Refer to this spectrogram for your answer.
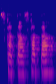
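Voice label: "scatter scatter", Nigerian Pidgin, female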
